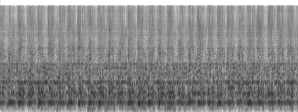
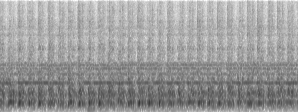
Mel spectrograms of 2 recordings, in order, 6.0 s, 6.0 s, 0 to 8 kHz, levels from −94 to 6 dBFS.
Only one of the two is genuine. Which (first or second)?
second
